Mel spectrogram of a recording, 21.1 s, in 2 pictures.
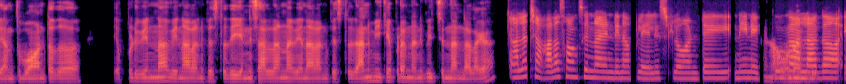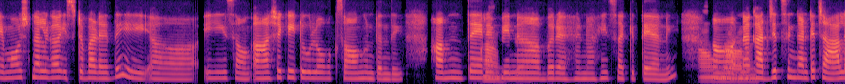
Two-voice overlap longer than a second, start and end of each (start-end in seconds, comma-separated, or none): none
